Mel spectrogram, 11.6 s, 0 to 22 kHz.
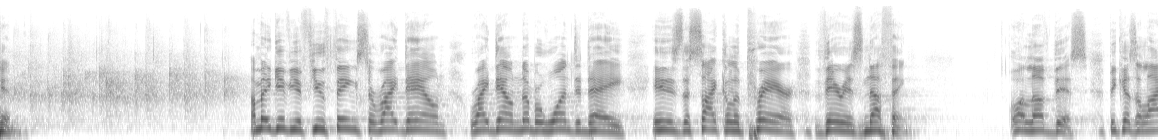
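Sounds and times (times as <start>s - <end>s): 
speech: 0.0s - 0.3s, 2.5s - 9.2s, 10.1s - 11.5s
church audience clapping: 0.0s - 2.8s.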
